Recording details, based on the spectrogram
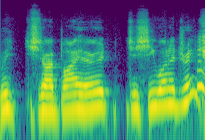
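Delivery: acted, baffled, confused, bemused, puzzled tone. Retelling a confrontation with a man at a gig, quoting their own reply, bemused. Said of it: "just bemused".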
